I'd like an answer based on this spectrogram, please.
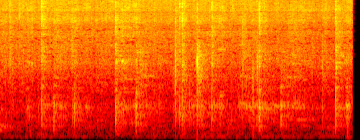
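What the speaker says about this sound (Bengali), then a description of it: "ওই তেলের মধ্যেই আমরা দিয়ে দিচ্ছি পেঁয়াজ কুচি, চৌকো করে কেটে রাখা পেঁয়াজ কুচি দিয়ে ভালো করে নাড়িয়ে নেবো।" Diced onions fry in hot oil while being stirred, a steady close sizzle marked by repeated scraping strokes of the spoon through the pan, with no talk, before the sound cuts off abruptly.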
